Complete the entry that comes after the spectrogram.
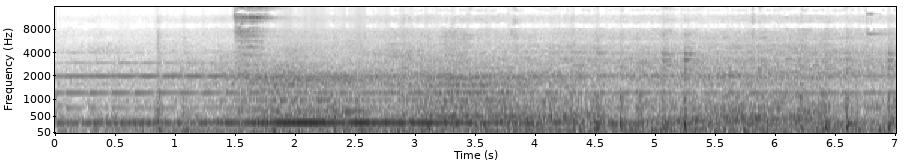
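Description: Dutch level-crossing bells ringing steadily as an NS ICM (Koploper) intercity train passes through the crossing. The train's rush builds to its loudest about two seconds in and is followed by rapid clicking of wheels over the rail joints.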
